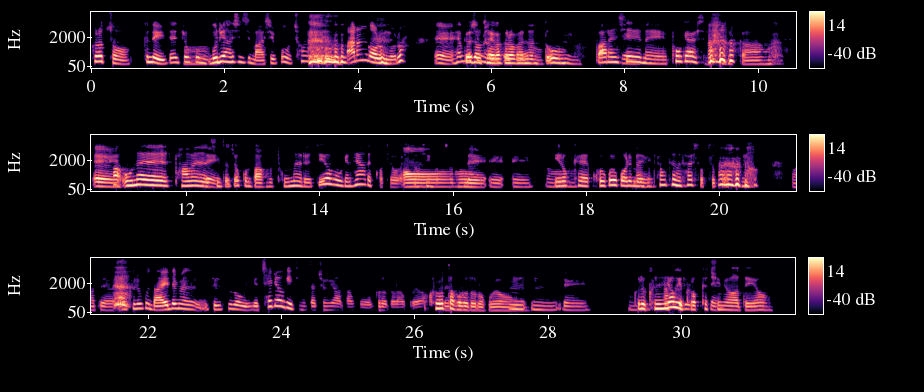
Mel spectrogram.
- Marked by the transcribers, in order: laugh; laughing while speaking: "걸음으로"; laugh; laugh; laughing while speaking: "같아요"; laugh
- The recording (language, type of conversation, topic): Korean, unstructured, 운동을 꾸준히 하지 않으면 어떤 문제가 생길까요?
